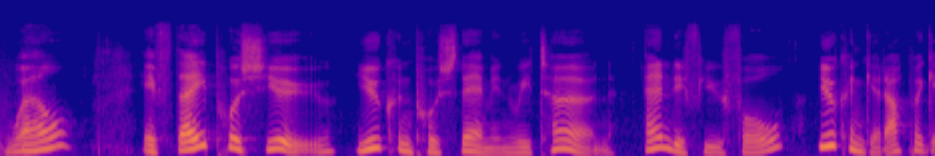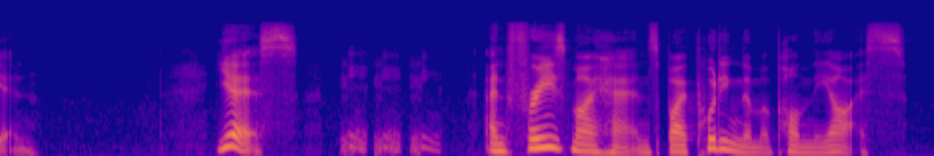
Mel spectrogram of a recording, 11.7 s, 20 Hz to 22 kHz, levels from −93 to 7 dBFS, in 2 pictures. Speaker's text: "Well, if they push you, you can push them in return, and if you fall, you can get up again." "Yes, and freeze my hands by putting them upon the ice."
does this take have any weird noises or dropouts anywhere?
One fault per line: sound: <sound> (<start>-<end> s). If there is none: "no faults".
sound: laugh (8.0-8.6 s)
